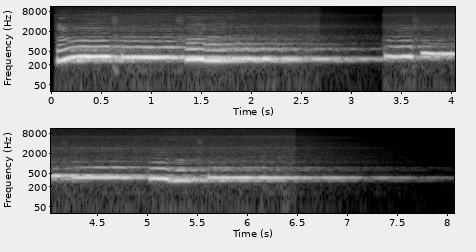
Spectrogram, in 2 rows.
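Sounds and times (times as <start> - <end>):
person humming: 0.0 - 7.2.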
